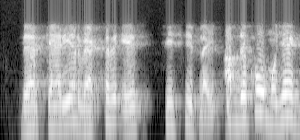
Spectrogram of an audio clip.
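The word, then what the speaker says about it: tsetse: हाँ सीसी फ्लाई, ये सीसी टीसी लिखते हैं ना, इसको सीसी पढ़ते हैं, सीसी फ्लाई, टी साइलेंट है, देयर कैरियर वेक्टर सीसी।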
